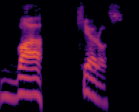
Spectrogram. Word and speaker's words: Vaqueros: When there's a V in Spanish, it's pronounced with a B, not a V. There's no V. It's Vaqueros.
